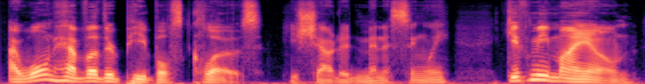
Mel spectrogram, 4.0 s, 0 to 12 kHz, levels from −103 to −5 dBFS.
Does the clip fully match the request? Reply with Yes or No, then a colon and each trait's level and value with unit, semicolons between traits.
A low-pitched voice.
Yes: low, 105 Hz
